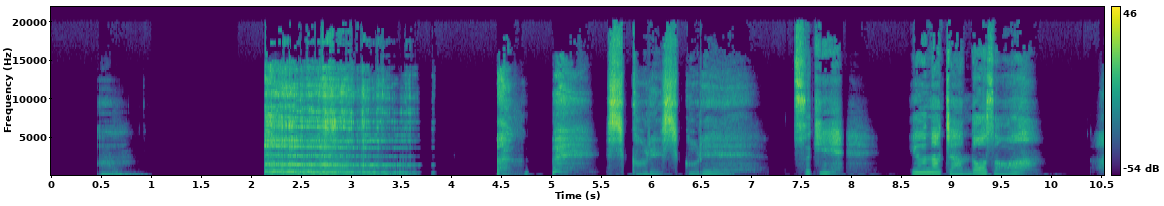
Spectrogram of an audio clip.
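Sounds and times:
speech: 0:00.5 - 0:00.9, 0:06.1 - 0:09.9
long loud croaking burp: 0:02.1 - 0:03.8.

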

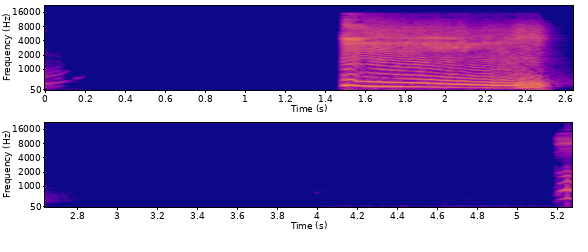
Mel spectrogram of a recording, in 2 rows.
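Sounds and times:
voice imitating greasy fart noises: 0:01.5 - 0:02.7.

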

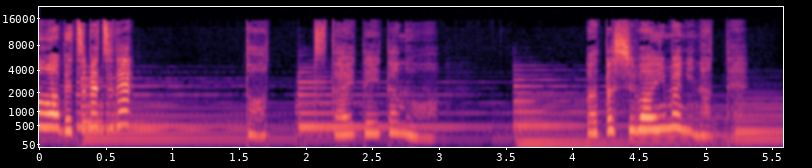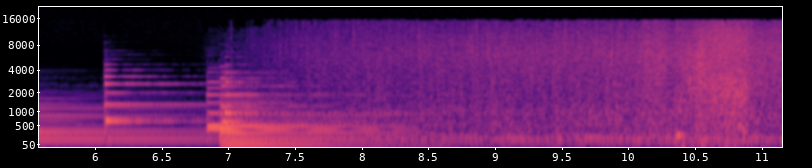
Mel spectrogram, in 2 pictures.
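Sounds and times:
speech: 0:00.2 - 0:00.8, 0:02.3 - 0:03.1, 0:04.2 - 0:05.4, 0:06.9 - 0:07.3
rain pattering: 0:07.1 - 0:11.1.

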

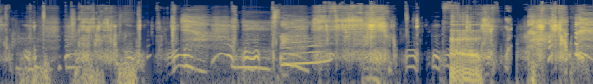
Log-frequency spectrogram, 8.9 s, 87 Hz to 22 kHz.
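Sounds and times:
heavy breathing: 0:00.4 - 0:02.1, 0:02.6 - 0:04.7, 0:08.0 - 0:08.8
person burping with low croaky bending pitch: 0:06.7 - 0:07.4.

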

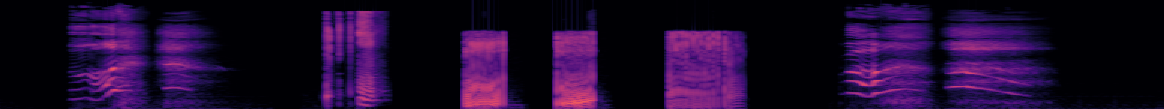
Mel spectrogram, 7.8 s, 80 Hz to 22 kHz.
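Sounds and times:
fart sounds poured into a goldfish bowl: 0:02.2 - 0:05.0.

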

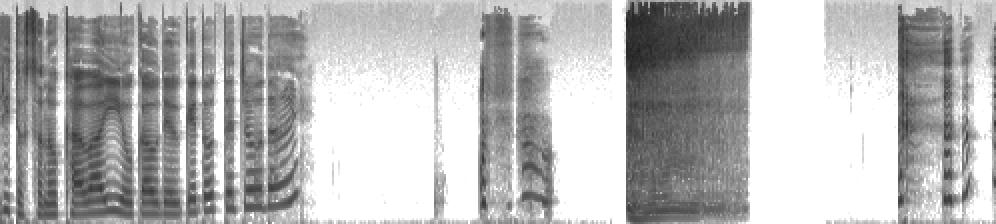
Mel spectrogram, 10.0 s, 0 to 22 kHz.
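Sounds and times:
speech: 0:00.0 - 0:03.1, 0:04.8 - 0:05.6
loud rasping sputtering fart: 0:06.2 - 0:07.6.

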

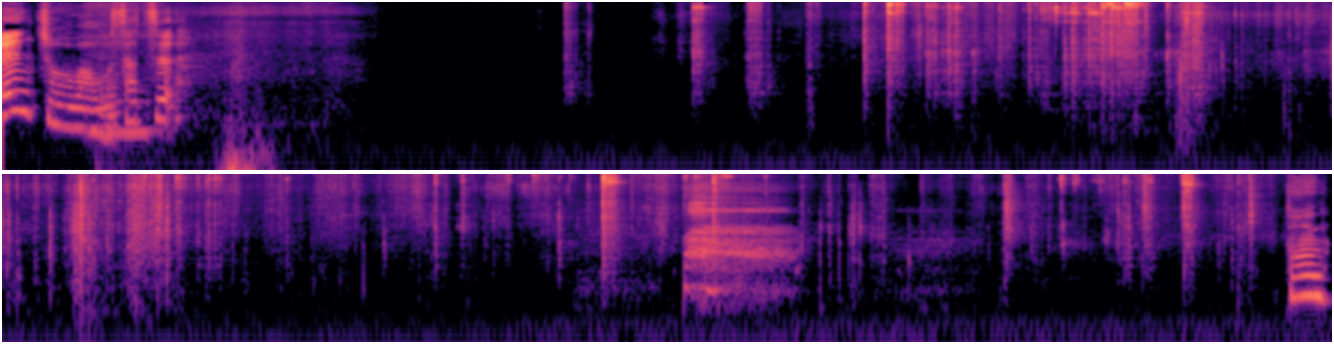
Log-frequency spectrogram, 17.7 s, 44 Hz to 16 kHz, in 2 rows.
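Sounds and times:
speech: 0:00.2 - 0:01.4, 0:17.5 - 0:17.7
coins clinking and sliding as counted by hand: 0:04.6 - 0:17.7.

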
